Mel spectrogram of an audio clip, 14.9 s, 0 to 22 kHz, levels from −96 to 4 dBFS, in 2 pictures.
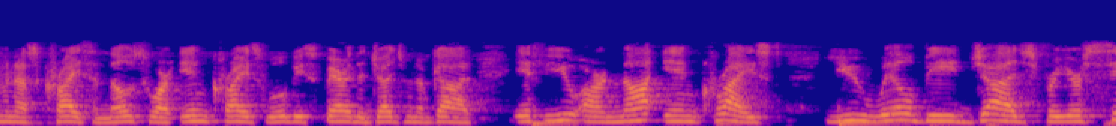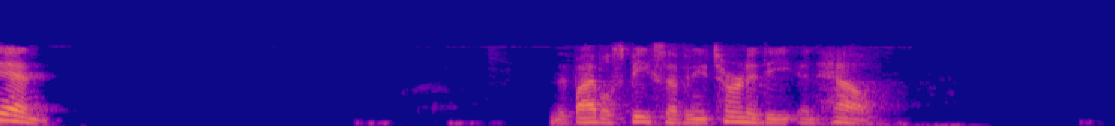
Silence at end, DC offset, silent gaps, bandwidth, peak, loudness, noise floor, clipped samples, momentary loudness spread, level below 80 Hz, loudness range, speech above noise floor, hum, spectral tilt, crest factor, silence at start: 1.6 s; under 0.1%; 8.19-8.23 s, 8.30-8.34 s, 8.60-8.65 s, 8.91-8.95 s; 5.6 kHz; -14 dBFS; -32 LUFS; under -90 dBFS; under 0.1%; 10 LU; -62 dBFS; 9 LU; over 59 dB; none; -4.5 dB/octave; 20 dB; 0 s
